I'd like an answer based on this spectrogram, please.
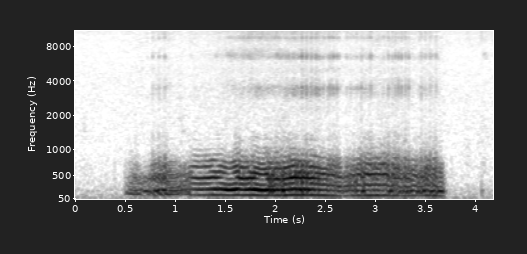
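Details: Old poodle sound asleep after tiring out, snoring despite the breed seldom doing so; a single rough, droning snore swelling for about three seconds with a wavering, slightly growly tone before fading to silence indoors.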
